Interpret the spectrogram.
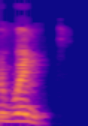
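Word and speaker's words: Wendt: فراح قايل له الكسندر وينت. النطق بتاع اسمي الكسندر وينت، ولا فينت ولا فيندت ولا الكسندر وينت.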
